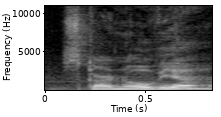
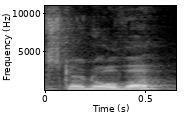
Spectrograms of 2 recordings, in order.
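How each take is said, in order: First: The name ends with a 'novia' sound. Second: The name ends with a 'nova' sound.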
